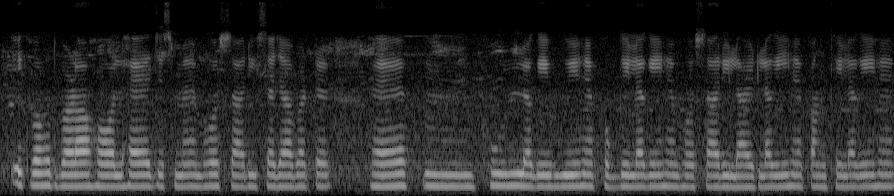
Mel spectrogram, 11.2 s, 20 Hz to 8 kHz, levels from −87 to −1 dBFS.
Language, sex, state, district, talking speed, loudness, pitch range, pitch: Hindi, female, Uttar Pradesh, Jalaun, 145 wpm, -37 LUFS, 170-175 Hz, 175 Hz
